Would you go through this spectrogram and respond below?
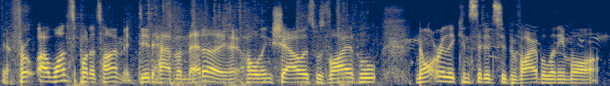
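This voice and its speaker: A man's voice: fairly high pitch, fairly even intonation, fast talker, slight background noise. A man commentating live on an esports match, mixing play-by-play with analysis.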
